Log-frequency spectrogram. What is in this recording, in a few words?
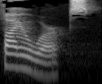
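"fireworks", English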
